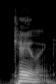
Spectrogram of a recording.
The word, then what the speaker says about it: Kaling: Kaling.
